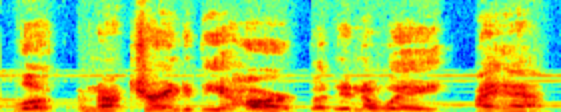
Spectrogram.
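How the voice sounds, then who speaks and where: A man's voice: on the high side, a little fast, a bit bright, soft background music, close to an everyday voice. A man voicing a brusque, exasperated female guild leader in a story, curt and commanding. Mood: stern.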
